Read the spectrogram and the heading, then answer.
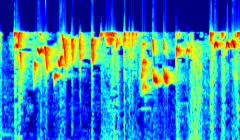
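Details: Orange-headed thrush singing a rich, varied song of high whistled phrases, sliding notes and quick chirps, with short pauses between bursts.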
